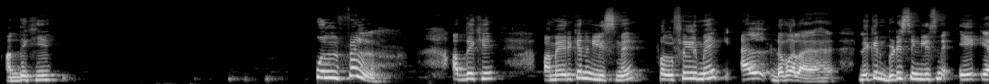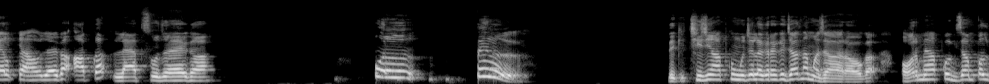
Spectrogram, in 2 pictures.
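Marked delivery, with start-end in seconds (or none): 3.2-3.8 high, ringing dictation call; announcing example word. Shown as a demonstration. Teacher calls out the example word. 13.7-15.2 high, slow, split in two; dictating by syllables. Shown as a demonstration. Teacher dictates word while writing it.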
